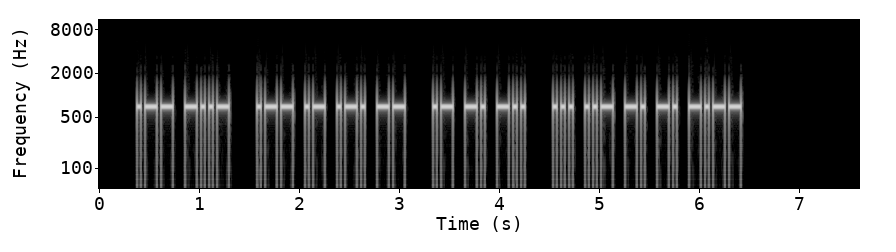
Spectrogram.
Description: Morse code, heard as a keyed tone, about 30 wpm, 700 Hz. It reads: WX WARM AND SUNNY
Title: Common QSO Phrases Encore 30wpm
